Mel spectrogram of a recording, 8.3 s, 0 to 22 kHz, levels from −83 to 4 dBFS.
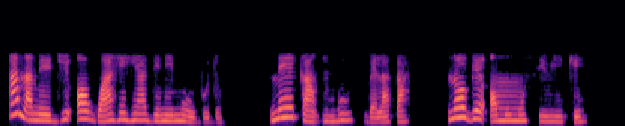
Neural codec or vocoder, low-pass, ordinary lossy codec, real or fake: none; 3.6 kHz; Opus, 24 kbps; real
